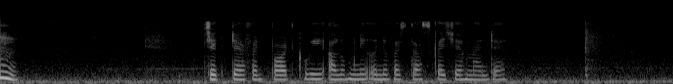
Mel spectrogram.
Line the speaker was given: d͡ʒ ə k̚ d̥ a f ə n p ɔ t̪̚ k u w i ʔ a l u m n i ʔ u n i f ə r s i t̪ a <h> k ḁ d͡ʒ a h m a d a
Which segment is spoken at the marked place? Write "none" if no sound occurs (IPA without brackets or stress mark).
s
